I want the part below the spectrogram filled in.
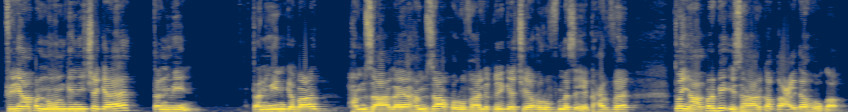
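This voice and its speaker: A Quran reading teacher giving a tajweed lesson. The teacher explains rules quickly, asks a question and answers it, then spells and recites each word slowly, syllable by syllable. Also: medium pitch, steady tone. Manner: brisk explanations alternating with slow, drawn-out syllable-by-syllable spelling.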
